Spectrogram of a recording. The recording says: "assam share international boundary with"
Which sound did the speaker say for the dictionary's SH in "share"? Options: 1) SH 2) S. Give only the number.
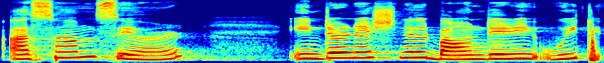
2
